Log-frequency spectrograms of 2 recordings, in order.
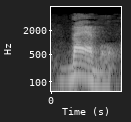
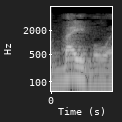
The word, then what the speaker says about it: Babel: And our study Wednesday night in Genesis, we looked at the city and tower of Babel, or Babel as it's supposed to be pronounced.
